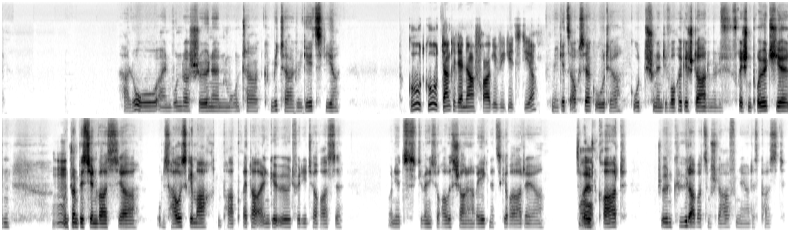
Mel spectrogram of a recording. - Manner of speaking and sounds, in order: static; other background noise; distorted speech
- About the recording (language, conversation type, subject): German, unstructured, Was war dein schönstes Erlebnis mit Geld?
